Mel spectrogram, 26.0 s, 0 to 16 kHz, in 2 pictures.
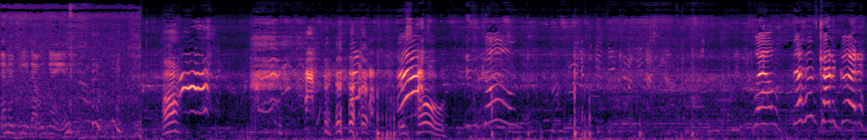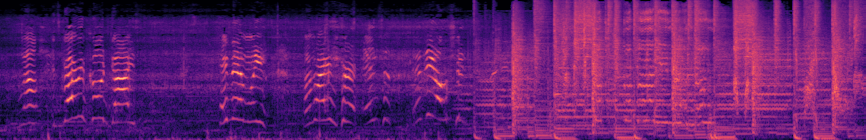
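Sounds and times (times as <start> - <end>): child squealing: 2.7 - 3.3
water splashing: 2.8 - 23.2
music: 6.0 - 16.3, 17.1 - 26.0.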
